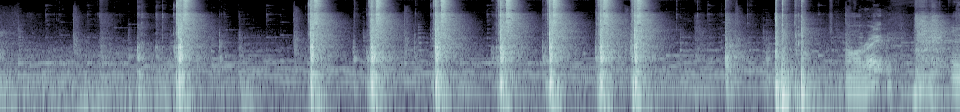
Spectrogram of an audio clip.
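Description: Nail gun firing about nine single shots, one every half second to a second, driving nails through a wooden cleat into the pine boards beneath it.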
